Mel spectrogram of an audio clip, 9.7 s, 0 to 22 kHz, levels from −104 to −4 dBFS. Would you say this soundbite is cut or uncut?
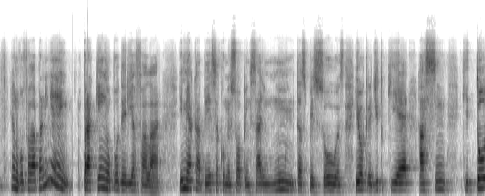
uncut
